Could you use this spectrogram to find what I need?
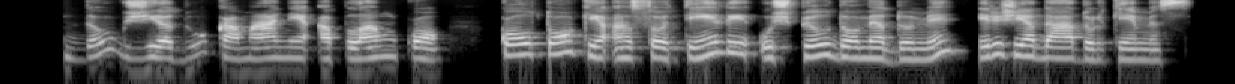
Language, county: Lithuanian, Utena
